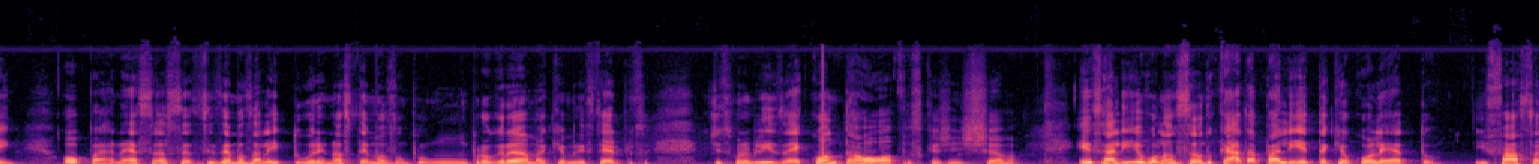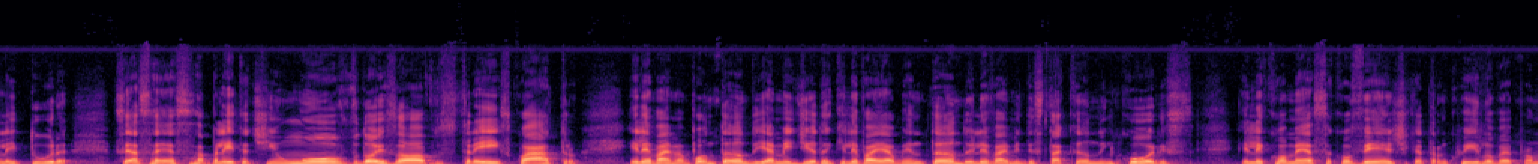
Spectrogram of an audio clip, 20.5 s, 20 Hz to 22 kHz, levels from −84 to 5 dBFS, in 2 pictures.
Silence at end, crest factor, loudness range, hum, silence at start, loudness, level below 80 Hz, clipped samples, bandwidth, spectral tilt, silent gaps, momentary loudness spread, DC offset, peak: 0 s; 16 dB; 4 LU; none; 0 s; -17 LUFS; -50 dBFS; under 0.1%; 16.5 kHz; -6 dB/octave; none; 10 LU; under 0.1%; 0 dBFS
